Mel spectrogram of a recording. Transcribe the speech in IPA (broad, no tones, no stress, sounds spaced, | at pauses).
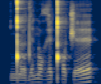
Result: ŋ͡ǃ ɜ d ɛ n ɔ ɣ ɛ ǃʰ ɔ t͡ʃ ɛ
